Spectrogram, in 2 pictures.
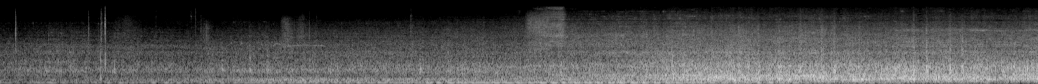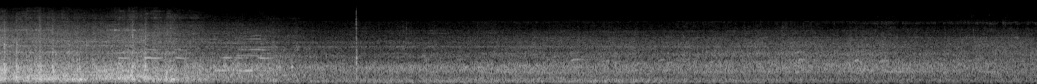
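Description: Passenger train hauled by an EMD-engined LDE GM Class 65 diesel locomotive passing close by. The engine and the rattle of wheels on the rails build up and are loudest for several seconds in the middle, then ease off as the coaches roll away.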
